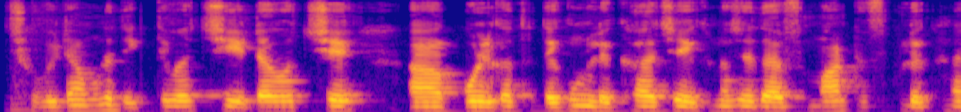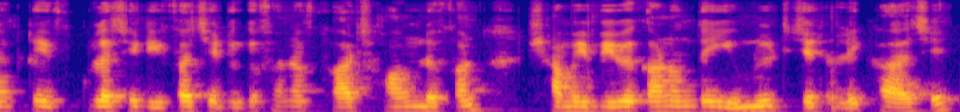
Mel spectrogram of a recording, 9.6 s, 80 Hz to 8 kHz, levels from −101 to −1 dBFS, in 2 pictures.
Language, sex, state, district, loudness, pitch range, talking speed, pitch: Bengali, male, West Bengal, North 24 Parganas, -20 LUFS, 125-130 Hz, 175 wpm, 130 Hz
